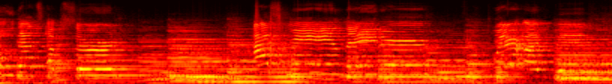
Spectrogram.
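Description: A girl singing a solo musical-theatre song over instrumental accompaniment, with long held notes.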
